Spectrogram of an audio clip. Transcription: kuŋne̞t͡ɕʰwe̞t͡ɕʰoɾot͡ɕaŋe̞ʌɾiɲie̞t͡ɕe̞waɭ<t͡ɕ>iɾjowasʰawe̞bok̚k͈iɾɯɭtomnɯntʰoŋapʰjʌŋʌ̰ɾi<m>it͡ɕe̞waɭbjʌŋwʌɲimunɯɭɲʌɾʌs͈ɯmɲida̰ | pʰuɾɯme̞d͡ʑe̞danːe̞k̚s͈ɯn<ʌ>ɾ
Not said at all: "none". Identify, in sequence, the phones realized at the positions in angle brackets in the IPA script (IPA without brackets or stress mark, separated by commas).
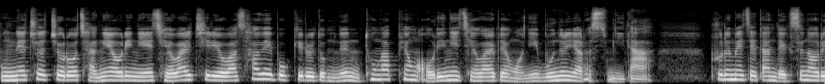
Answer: t͡ɕʰ, ɲ, ʌ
